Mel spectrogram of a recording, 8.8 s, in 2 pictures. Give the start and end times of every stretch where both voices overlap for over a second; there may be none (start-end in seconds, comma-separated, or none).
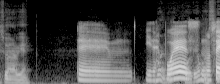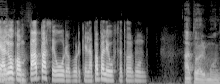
3.1-5.0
